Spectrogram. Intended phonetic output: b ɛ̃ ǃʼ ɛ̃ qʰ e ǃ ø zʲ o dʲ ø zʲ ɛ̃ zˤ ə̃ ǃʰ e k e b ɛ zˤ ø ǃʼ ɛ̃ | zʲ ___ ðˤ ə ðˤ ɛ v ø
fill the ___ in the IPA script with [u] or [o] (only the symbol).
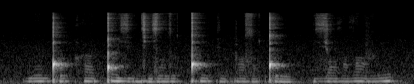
o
